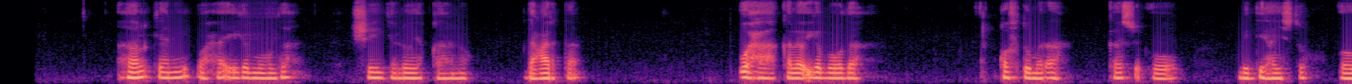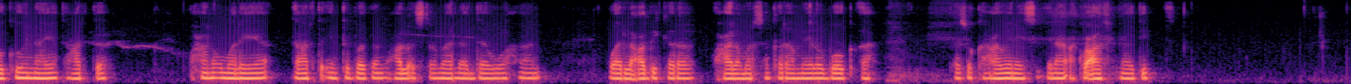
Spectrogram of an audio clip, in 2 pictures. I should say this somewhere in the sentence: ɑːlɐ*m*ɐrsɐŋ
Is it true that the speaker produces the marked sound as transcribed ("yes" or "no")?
yes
